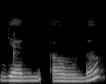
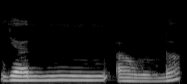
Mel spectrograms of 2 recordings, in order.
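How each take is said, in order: First: The n sound is pronounced clearly and distinctly. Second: The n sound is blurred instead of clear. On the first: The speaker calls it right. "उनकी आवाज़ को हमने ज़ाहिर करना है" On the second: The speaker calls it wrong. "हम इसको इस तरह से नहीं पढ़ेंगे"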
